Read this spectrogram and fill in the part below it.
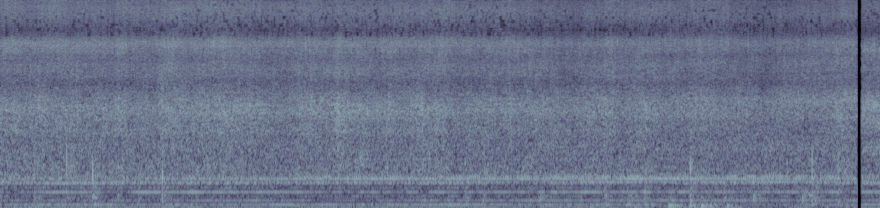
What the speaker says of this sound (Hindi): हल्के से बस हम अपने टमाटर जो हैं वो सॉफ्ट करेंगे।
